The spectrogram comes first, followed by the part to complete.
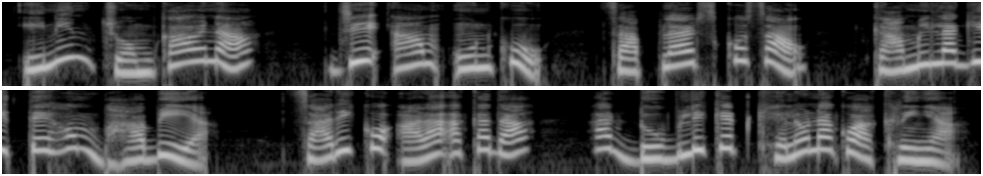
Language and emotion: Santali, disgusted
